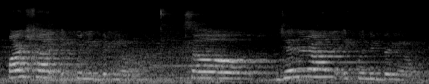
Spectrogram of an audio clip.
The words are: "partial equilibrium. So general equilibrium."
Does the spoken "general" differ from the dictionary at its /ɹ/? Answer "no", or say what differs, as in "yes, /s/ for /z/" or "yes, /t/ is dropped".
no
